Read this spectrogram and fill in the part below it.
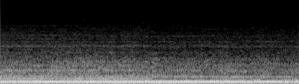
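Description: A 1949 Rover P3 drives along a quiet road, its engine a steady, loud low rumble with a constant hum and no voices over it.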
